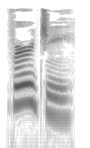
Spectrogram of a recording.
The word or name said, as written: vergie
